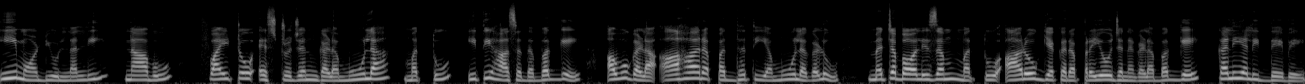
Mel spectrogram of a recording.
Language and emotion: Kannada, neutral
